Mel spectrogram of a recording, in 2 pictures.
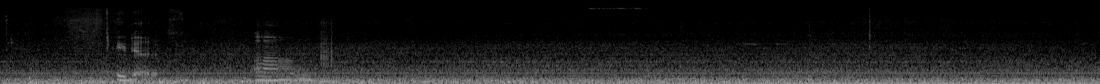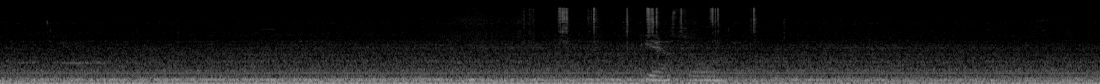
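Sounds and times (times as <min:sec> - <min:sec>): car idling from inside: 0:00.0 - 0:22.0.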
